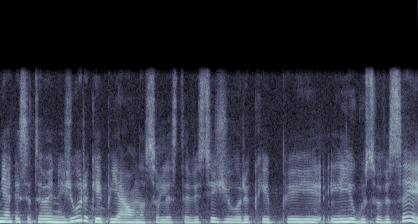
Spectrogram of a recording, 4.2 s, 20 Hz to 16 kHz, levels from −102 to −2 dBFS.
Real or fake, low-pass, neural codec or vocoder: real; 10.8 kHz; none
